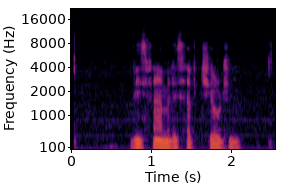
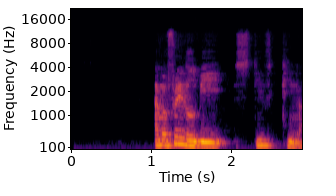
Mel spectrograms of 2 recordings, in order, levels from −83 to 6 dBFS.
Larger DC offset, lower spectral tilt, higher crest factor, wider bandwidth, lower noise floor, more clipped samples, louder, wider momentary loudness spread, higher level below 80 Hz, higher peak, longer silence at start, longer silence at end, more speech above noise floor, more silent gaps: neither; second, -5 dB/octave vs -8 dB/octave; about the same, 18 dB vs 16 dB; about the same, 11.5 kHz vs 11.5 kHz; second, -61 dBFS vs -68 dBFS; neither; second, -32 LUFS vs -20 LUFS; about the same, 14 LU vs 14 LU; about the same, -56 dBFS vs -54 dBFS; second, -16 dBFS vs -6 dBFS; second, 0.05 s vs 1.05 s; about the same, 0.05 s vs 0 s; second, 30 dB vs 49 dB; neither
